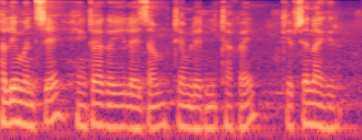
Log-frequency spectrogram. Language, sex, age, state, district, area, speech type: Bodo, male, 18-30, Assam, Kokrajhar, rural, read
